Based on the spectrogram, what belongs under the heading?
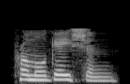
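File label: "promulgation", English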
